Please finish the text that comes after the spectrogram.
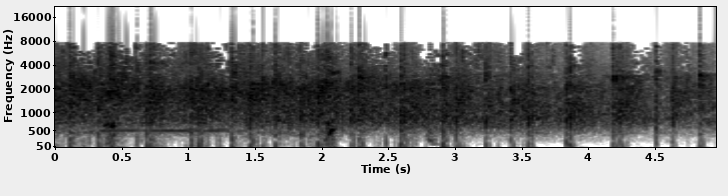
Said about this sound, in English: Come on, let's just give them a hand and honor.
